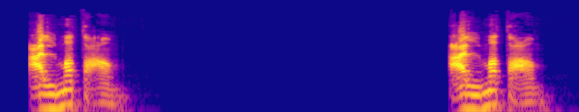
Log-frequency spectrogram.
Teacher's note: the initial sound that is produced deep in the throat, followed by the short vowel a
